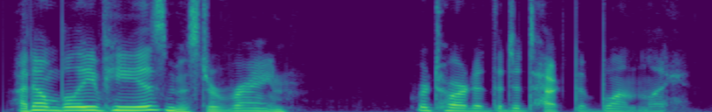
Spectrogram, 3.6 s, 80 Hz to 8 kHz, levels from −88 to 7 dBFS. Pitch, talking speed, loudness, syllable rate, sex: 190 Hz, 185 wpm, -18 LUFS, 6.9 syllables/s, female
